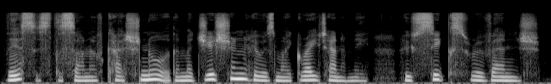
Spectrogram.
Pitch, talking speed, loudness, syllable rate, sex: 190 Hz, 175 wpm, -16 LUFS, 4.7 syllables/s, female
